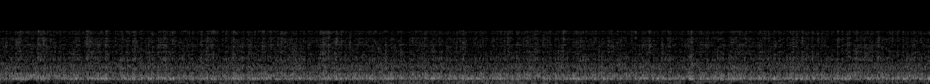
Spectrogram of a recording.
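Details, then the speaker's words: Icom IC-746 Pro, intermittent fault on 2 m tuned to 162 MHz: flat, steady hiss with faint buzz and no weather station received, S-meter pegged at full regardless of squelch; owner suspects dirty DC, voltage, or bad components. "sorry about the noise there's too much noise you get the point but uh let's see here 162 yeah i don't hear the weather station like i'm normally able to"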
